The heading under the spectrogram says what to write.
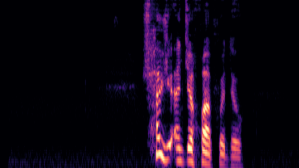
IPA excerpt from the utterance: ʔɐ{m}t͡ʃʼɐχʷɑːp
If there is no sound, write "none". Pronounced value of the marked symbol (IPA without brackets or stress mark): n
